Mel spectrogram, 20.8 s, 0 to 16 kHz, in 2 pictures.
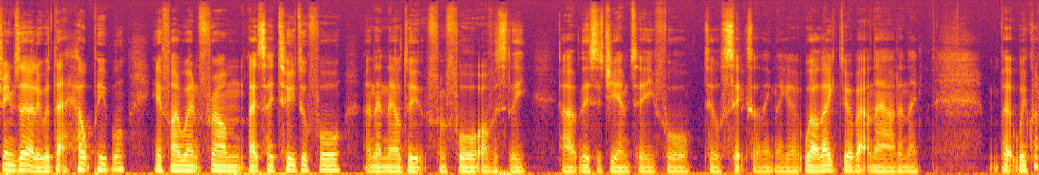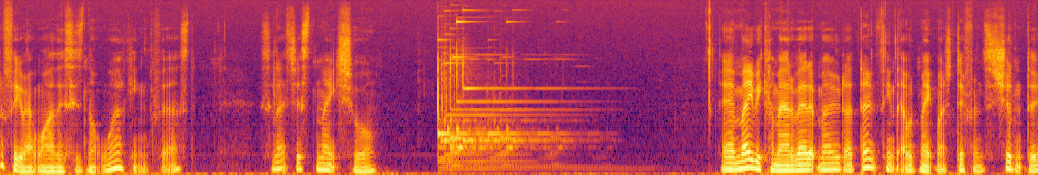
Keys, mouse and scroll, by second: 7.9-9.4 middle drag, 9.4-9.8 scroll down 3, 10.6-16.9 middle drag, 16.9-17.3 scroll down 2, 17.3 Tab, 17.8 middle click, 18.7 scroll down 2, 19.6-20.7 shift+middle drag.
